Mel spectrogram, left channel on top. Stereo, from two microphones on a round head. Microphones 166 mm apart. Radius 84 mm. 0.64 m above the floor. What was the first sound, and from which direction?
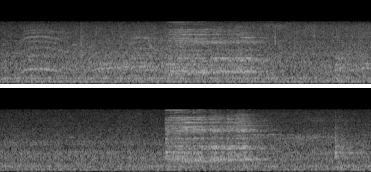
A squeak, 55° right (ahead or behind).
